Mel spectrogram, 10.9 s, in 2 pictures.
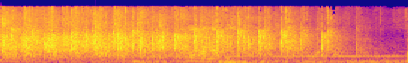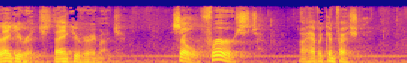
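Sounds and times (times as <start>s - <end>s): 
audience applause: 0.0s - 4.9s
speech: 5.4s - 7.1s, 7.8s - 10.3s.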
